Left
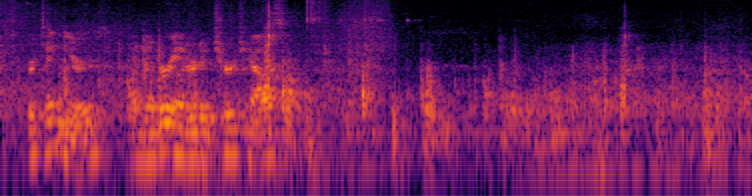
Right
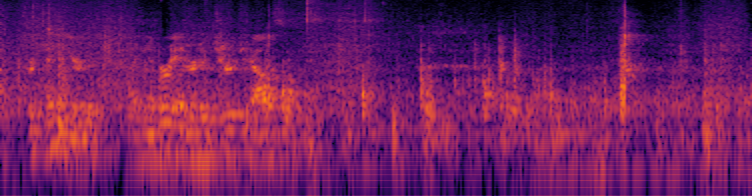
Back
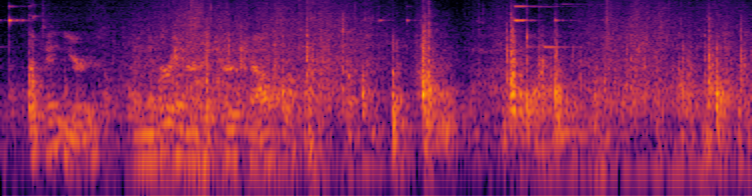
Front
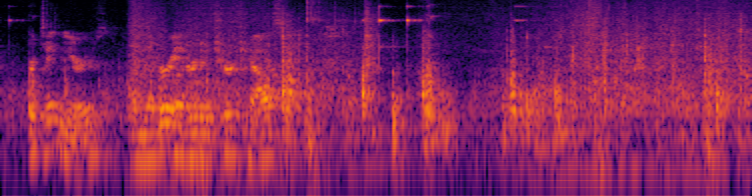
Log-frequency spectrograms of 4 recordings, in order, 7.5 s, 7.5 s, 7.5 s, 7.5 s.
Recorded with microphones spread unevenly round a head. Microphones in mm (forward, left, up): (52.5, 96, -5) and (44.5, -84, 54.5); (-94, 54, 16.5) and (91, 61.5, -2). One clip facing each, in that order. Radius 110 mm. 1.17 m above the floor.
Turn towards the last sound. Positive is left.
turn(degrees=-40)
